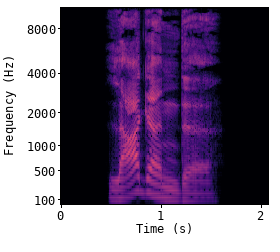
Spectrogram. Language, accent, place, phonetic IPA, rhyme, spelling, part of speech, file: German, Germany, Berlin, [ˈlaːɡɐndə], -aːɡɐndə, lagernde, adjective, De-lagernde.ogg
- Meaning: inflection of lagernd: 1. strong/mixed nominative/accusative feminine singular 2. strong nominative/accusative plural 3. weak nominative all-gender singular 4. weak accusative feminine/neuter singular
